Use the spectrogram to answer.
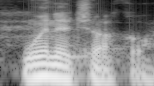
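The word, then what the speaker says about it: Winichakul: is winichuckle winnie chuckle that's how you pronounce the last time that's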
